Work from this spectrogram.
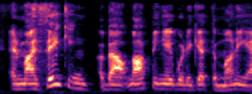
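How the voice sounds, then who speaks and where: Over a quiet background, a man with a medium pitch talks in a normal speaking voice with lively intonation. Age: 40s. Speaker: personal finance video creator. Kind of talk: casual advice monologue. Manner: conversational with fillers.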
